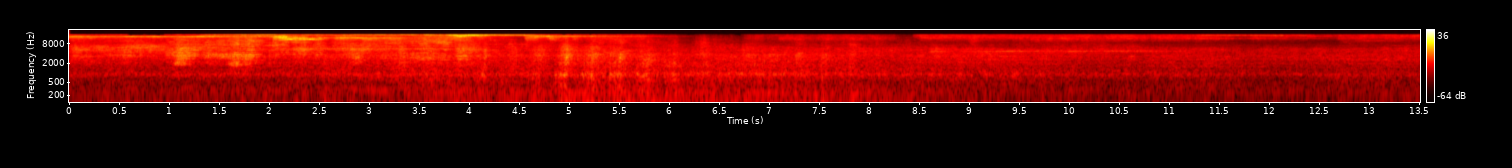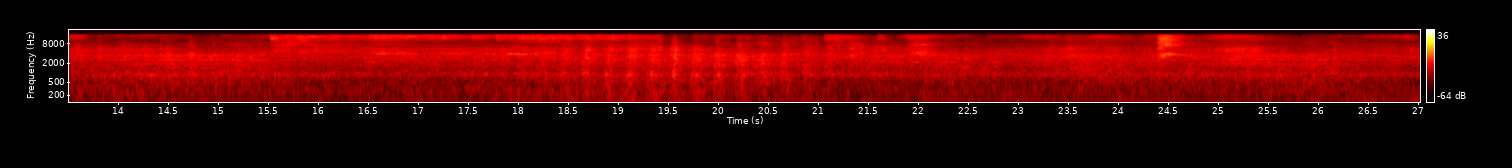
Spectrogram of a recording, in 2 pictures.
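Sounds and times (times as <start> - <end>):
faint high wheel squeal: 0.0 - 4.6, 8.4 - 13.7, 15.5 - 18.6, 21.2 - 26.0
freight train wheels clicking: 0.0 - 9.9, 17.1 - 22.2.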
